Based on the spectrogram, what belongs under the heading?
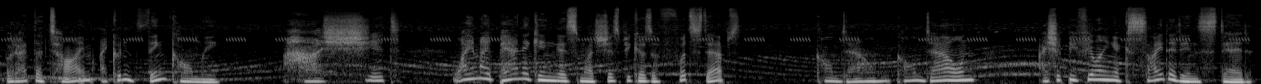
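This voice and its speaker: A frantic teenage girl's racing inner voice, read out by a man in his own fairly high register. Tense and jittery, she keeps talking herself down from panic. It sounds like a visual novel read aloud. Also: very animated, a little slow, mellow, slight background noise. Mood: panicked. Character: panicking teenage girl sneaking through a school.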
